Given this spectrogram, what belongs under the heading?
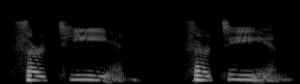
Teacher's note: your voice must be strong and loud enough on the last part, especially for the teen. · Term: stress on the end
